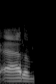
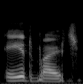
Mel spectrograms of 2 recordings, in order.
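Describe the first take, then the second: First: The name begins with an 'add' sound. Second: The name begins with an 'aid' sound. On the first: This is how the other person always says it. "but you always say Adam" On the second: This is how the speaker always read it. "I've always read it as Aid March"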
